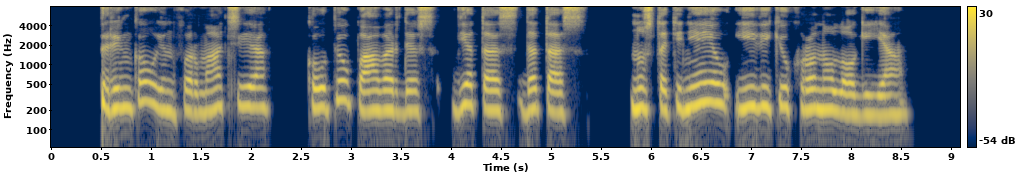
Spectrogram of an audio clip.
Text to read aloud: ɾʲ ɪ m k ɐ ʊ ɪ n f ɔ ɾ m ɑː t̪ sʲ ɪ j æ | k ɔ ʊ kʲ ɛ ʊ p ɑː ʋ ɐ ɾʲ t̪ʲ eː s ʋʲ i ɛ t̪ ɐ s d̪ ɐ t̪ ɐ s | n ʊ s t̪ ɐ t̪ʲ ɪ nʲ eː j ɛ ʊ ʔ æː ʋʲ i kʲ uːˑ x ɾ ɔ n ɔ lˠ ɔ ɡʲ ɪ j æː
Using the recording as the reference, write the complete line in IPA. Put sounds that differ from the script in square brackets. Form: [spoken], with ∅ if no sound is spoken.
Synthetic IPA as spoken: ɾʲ ɪ [ŋ] k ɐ ʊ ɪ n f ɔ ɾ m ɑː t̪ sʲ ɪ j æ | k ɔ ʊ [pʲ] ɛ ʊ p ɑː ʋ ɐ ɾʲ [d̪ʲ] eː s ʋʲ i ɛ t̪ ɐ s d̪ ɐ t̪ ɐ s | n ʊ s t̪ ɐ t̪ʲ ɪ nʲ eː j ɛ ʊ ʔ [iː] ʋʲ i kʲ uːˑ x ɾ ɔ n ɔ lˠ ɔ ɡʲ ɪ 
